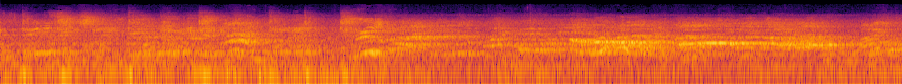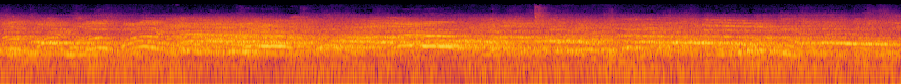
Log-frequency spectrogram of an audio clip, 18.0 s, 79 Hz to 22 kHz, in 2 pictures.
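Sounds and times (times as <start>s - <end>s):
children chattering and shouting: 0.0s - 18.0s.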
